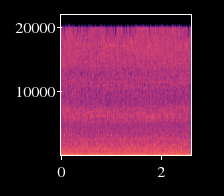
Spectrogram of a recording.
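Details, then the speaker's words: 2008 Chevy Malibu LS, 2.4 liter 4-cylinder Ecotec, hood open: smooth steady idle with even low drone, no ticking or knocking; running good. "Nice little 2.4 liter 4-cylinder Ecotech engine. It's not the fastest thing in the world, but it does get up there."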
